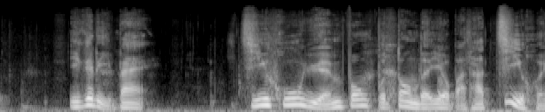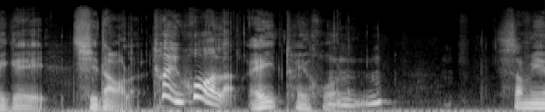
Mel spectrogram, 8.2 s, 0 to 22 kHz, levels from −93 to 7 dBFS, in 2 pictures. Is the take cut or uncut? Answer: uncut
